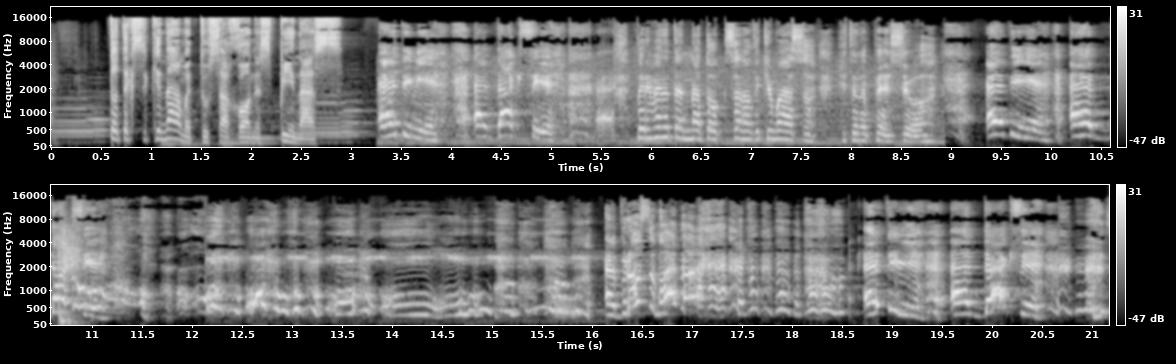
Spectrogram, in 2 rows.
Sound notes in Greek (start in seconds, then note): 10.7 Κλαίει από τον πόνο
